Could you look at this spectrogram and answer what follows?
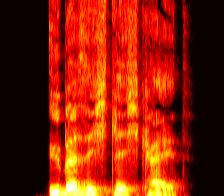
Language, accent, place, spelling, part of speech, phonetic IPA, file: German, Germany, Berlin, Übersichtlichkeit, noun, [ˈyːbɐˌzɪçtlɪçkaɪ̯t], De-Übersichtlichkeit.ogg
- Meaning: 1. clarity 2. lucidity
